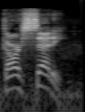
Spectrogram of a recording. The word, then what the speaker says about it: Garcetti: Yeah, Garcetti, right?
